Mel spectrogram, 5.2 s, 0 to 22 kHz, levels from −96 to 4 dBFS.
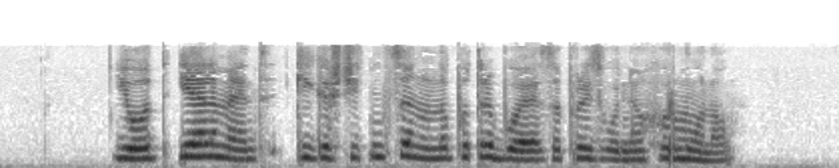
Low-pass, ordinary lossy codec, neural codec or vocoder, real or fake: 7.2 kHz; AAC, 24 kbps; none; real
